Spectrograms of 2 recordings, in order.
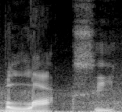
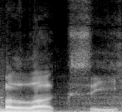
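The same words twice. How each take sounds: First: The middle vowel is not a U sound. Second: The middle vowel is a U sound. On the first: The speaker calls it wrong. "A lot of people mispronounce Biloxi. They call it" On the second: The speaker calls it right. "with like a U"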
